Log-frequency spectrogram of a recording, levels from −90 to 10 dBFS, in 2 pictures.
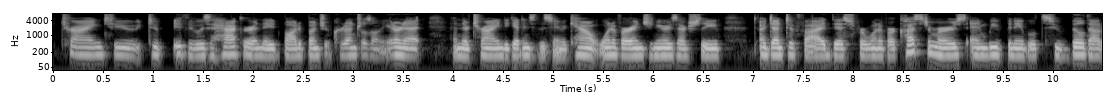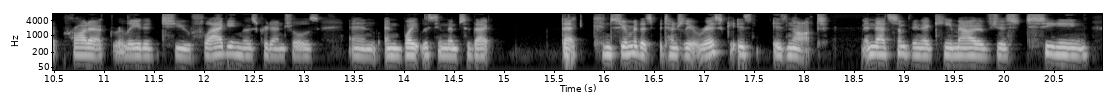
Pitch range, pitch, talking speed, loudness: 145-165 Hz, 155 Hz, 220 wpm, -22 LUFS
